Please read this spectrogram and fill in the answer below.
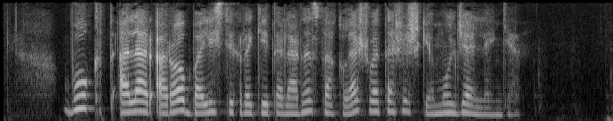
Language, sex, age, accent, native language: Uzbek, female, 19-29, Andijon, Uzbek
